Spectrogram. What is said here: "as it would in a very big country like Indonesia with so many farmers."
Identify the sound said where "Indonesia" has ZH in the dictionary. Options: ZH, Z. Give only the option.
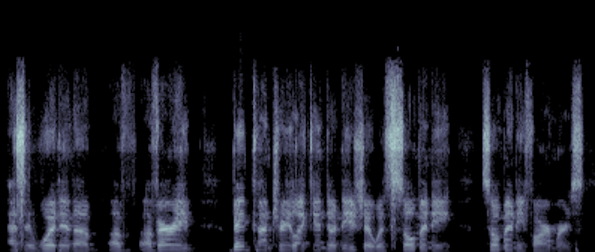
ZH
